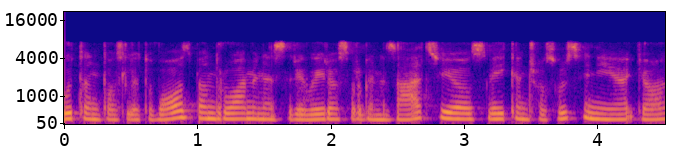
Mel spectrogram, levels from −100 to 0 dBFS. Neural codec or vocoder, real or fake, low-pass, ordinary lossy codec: none; real; 7.2 kHz; Opus, 64 kbps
